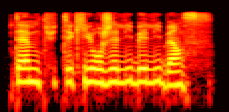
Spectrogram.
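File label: French female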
